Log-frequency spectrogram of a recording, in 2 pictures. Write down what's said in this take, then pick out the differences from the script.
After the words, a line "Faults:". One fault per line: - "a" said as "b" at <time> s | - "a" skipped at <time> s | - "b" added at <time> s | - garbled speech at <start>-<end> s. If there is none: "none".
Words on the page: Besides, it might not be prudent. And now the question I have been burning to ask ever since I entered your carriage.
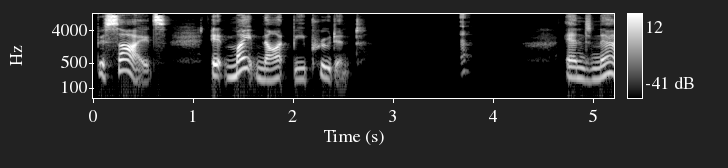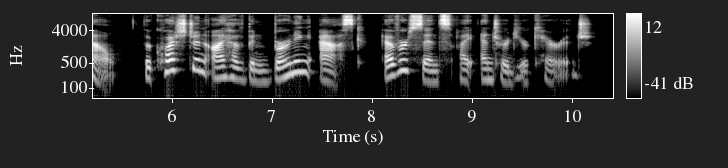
Besides, it might not be prudent. And now the question I have been burning ask ever since I entered your carriage.
Faults:
- "to" skipped at 7.4 s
